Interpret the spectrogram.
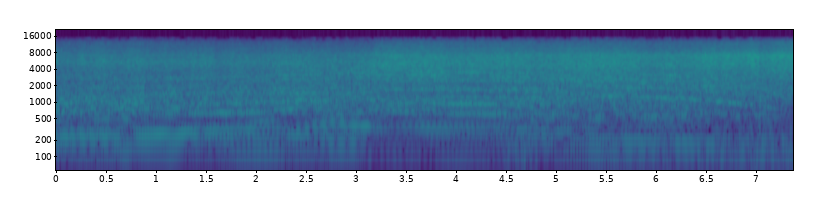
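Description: Car engine under hard acceleration. Its pitch climbs, drops about three seconds in as at a gear change, then climbs again.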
